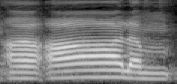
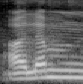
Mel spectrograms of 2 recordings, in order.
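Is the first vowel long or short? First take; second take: long; short. First: The first vowel is drawn out long. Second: The first vowel is short. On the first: The speaker calls it wrong. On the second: The speaker calls it right.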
